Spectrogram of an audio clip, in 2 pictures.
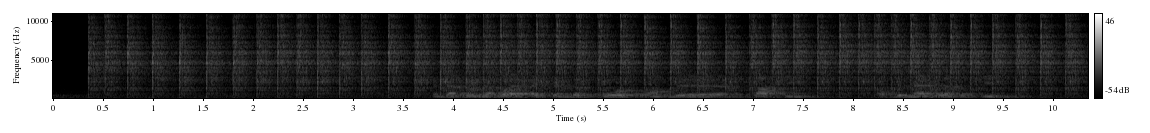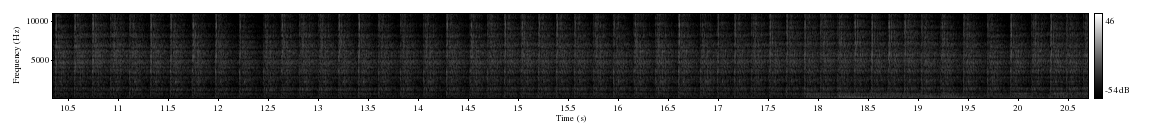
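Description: A stick beats rapidly and steadily on a small metal disc held over a drum, ringing with a bright shimmer.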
